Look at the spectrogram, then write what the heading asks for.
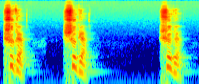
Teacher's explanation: Surtout lorsque le R se trouve devant une voyelle longue ou lorsque le R se trouve en fin de mot. Le R, en fait, vous faites un mix, vous allez faire un mix entre le R et le W.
